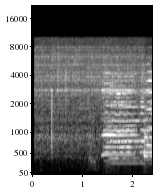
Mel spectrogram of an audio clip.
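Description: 78 rpm shellac record playing on a portable gramophone: surface hiss with a single click, then, about 1.4 s in, the orchestra comes in on a loud held chord.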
